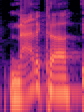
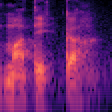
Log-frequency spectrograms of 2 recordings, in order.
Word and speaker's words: Matikka: And I, you know, we were saying Matika, that's not right. Matika is not right either. Both of those are wrong. I'm hearing broadcasts saying Matika, that's not correct. Here, thank you, Timo Seppä, I should say, is the proper pronunciation of the name. – Mikko Matikka. Mikko Matikka.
